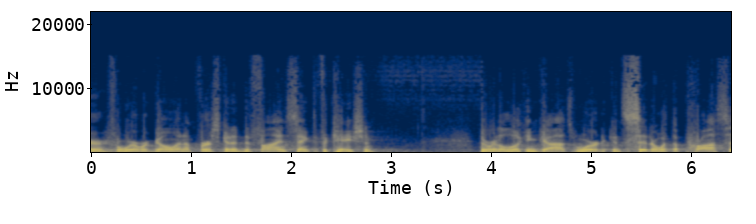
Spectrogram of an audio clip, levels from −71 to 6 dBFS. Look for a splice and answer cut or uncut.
uncut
